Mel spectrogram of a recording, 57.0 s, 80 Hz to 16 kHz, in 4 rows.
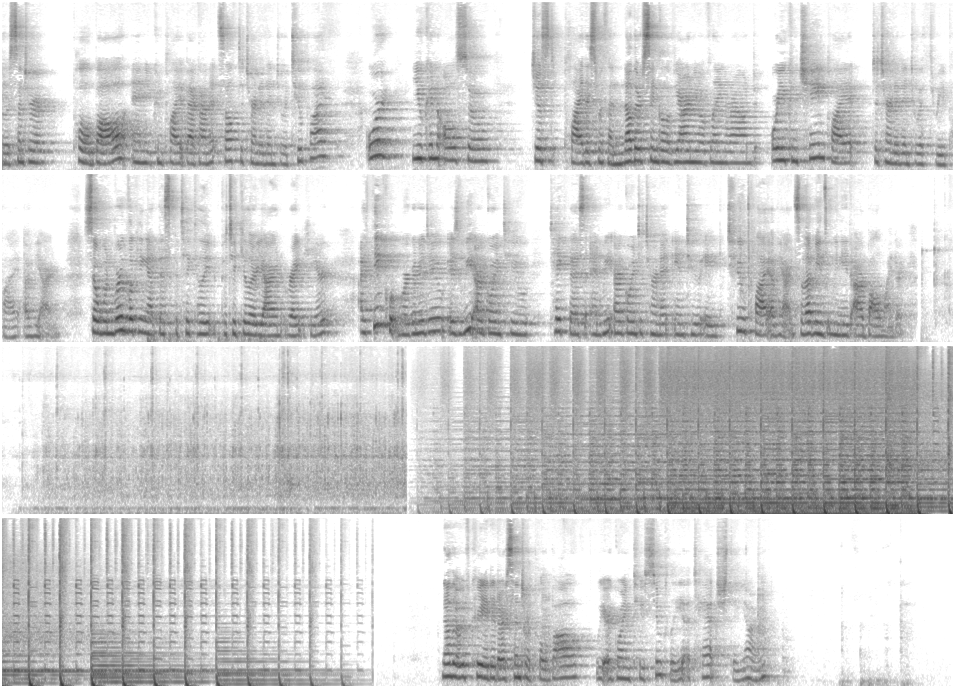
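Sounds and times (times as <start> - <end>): yarn winder gears whirring: 28.2 - 34.7.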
